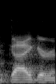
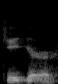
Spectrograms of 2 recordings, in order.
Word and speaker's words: Giger: yeah i think it i always called the geiger and then someone corrected me one day and said he pronounced it giger so no he's he's free to pronounce his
